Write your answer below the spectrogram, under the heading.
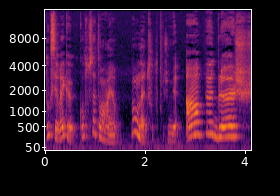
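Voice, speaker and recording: A woman speaks over noticeable background noise. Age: 20s. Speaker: lifestyle and beauty youtuber. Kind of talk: casual vlog chat while doing makeup.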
